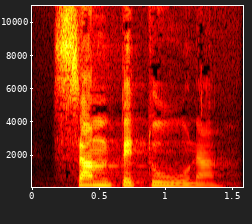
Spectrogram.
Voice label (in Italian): "sampetuna", dialettu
